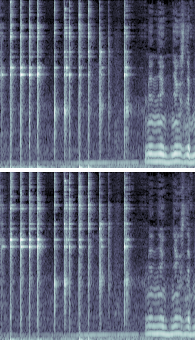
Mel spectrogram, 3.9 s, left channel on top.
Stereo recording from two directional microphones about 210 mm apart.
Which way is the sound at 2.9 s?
50° left (ahead or behind).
